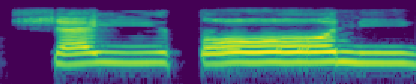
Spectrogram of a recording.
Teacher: sebetulnya madlin itu bukan panjang ya, tapi halus, lembut, pengucapan dari fathah ke sukunnya itu lembut.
